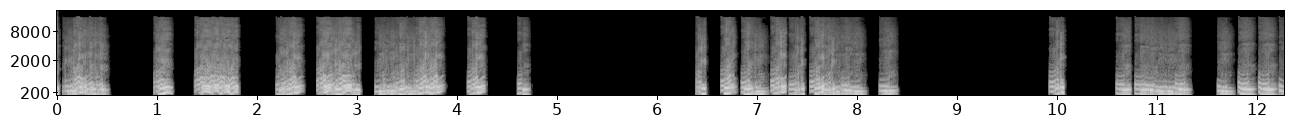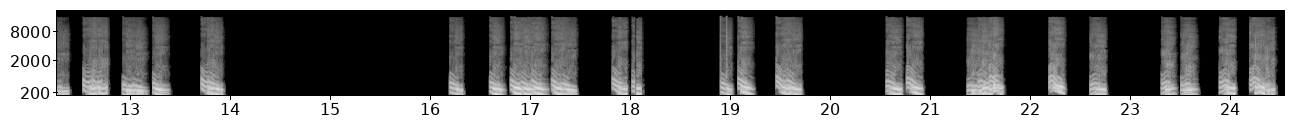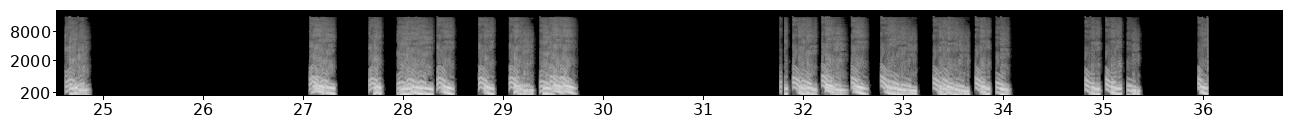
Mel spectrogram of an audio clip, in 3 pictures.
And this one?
Experimentation with programs that i "Rediscovered". I didn't think these "New" programs were worthy of using, but to my surprise, they are actually extremely interesting to work with!
These are really some bizarre effects that were produced with the new programs.
Alien, Alien-Species, Crazy, Nonsense, Outer-Space, Paranormal, Sci-fi, Strange, Unusual, Vocal, Weird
